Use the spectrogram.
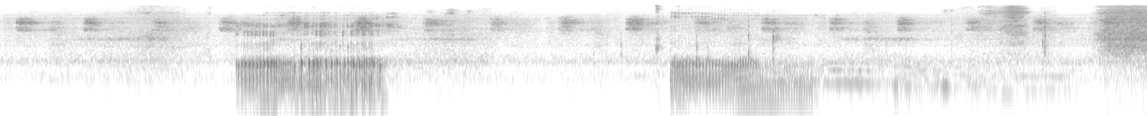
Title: otis snoring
